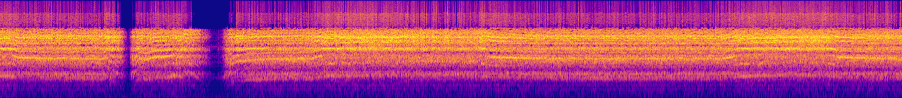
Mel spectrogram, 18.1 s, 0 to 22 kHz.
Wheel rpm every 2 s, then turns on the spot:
200, 140, 120, 220, 230, 210, 200, 220, 220.
none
